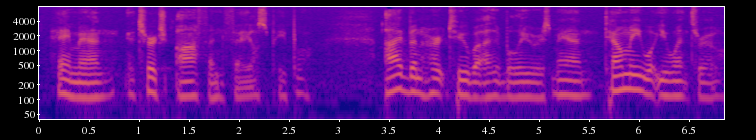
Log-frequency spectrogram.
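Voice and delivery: low, soft, confiding tone; gentle sympathy. Acted. Pastor showing how to validate a hurting believer, low and gentle. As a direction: speak quietly, as if consoling a wounded friend. Modelling how to comfort the hurt.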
